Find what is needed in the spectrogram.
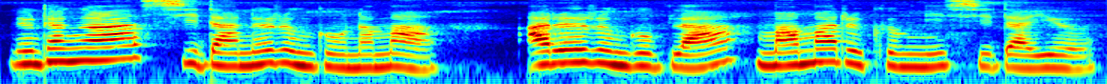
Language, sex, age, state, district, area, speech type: Bodo, female, 45-60, Assam, Chirang, rural, spontaneous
